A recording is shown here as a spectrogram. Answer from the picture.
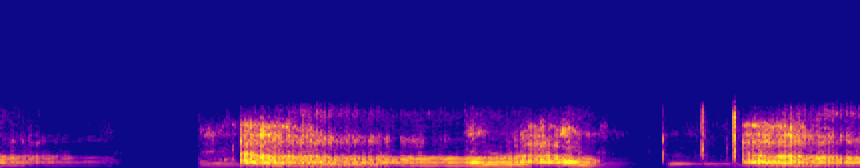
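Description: Pit bull's drawn-out, growly 'singing' howl, held in long steady notes: one stretch from about a second and a half in, then a short break and a second stretch near the end.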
